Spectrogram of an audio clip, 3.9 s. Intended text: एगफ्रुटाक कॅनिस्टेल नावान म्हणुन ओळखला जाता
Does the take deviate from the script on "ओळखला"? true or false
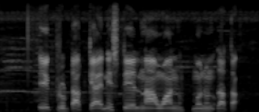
true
